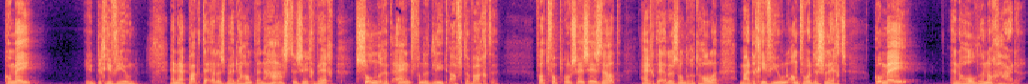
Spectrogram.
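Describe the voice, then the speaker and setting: A man reading a storybook aloud in a calm, measured way. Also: fairly low pitch, husky. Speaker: audiobook reader.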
